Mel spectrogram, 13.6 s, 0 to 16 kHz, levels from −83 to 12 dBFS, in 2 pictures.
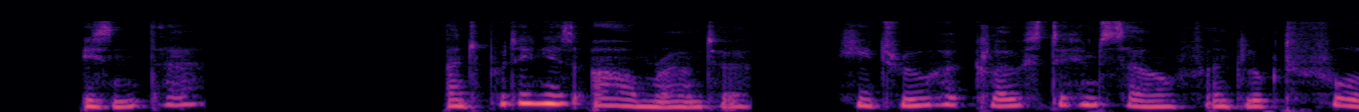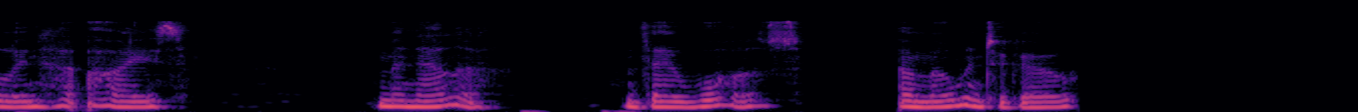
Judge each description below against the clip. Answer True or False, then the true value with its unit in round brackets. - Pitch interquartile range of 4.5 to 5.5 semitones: False (3.6 semitones)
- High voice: True (195 Hz)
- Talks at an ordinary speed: False (115 wpm)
